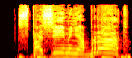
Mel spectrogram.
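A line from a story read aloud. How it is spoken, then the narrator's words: Shout. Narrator (Russian): закричал он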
